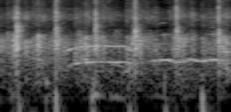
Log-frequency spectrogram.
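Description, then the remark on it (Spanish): Audience applause following a band's song: dense, steady clapping from a crowd with sharp individual claps cutting through, plus a faint whistle-like tone rising and holding partway through. “un fuerte aplauso, muchas gracias para ellos.”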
